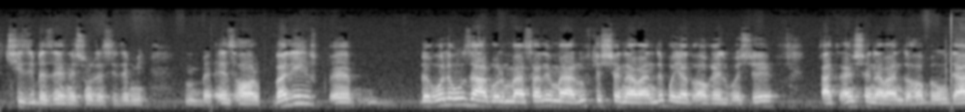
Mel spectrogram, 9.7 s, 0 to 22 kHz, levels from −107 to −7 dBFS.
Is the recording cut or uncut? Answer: cut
